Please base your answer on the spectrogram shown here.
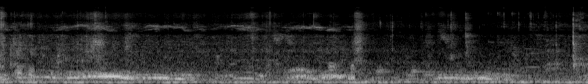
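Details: Indoor domestic pigeons of local and foreign coloured breeds cooing in soft, throaty, rolling phrases that rise and fall, several birds overlapping, with a constant low hum beneath.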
